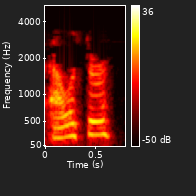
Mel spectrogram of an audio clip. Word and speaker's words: Aleister: Aleister Crowley rejected Christian values, drank blood during ceremonies, and practiced sensual magic.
